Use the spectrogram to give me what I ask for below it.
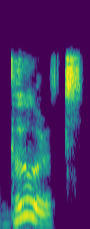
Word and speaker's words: built: So again, you've got this U, letter U, but you don't say the U. So it looks like built, but it's not boot, it's built. Built.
